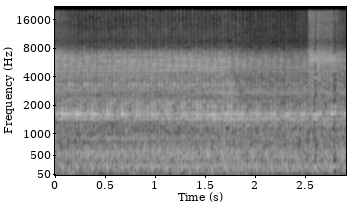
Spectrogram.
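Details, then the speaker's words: Opel Corsa 1.3 diesel after repair of an exhaust manifold gasket leak that caused a turbo-like whistle: even idle, normal light clatter, about three pulses a second, no whistle. "ben video ve temiz lisesi göstermek için gel ağabeyleri bu şu anda çok şükür sorun yok"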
